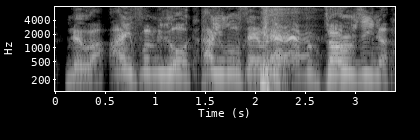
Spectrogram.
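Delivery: loud, high-pitched retold shouting; offended outburst. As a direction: act out an indignant man yelling his correction. Acts out offended man checking him.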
